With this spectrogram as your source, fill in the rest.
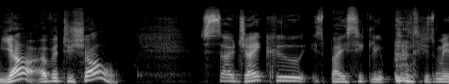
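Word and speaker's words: Jaecoo: coming of course J spelled j AE couo pronounced J C um yeah over to sha so jaku is basically excuse me it's basically their off-road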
